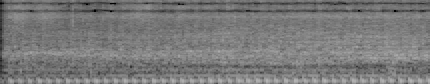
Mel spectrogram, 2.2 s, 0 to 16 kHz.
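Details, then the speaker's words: Mitsubishi Mirage after being flooded in a water crossing, oil still milky, only 1 liter added; low, choppy idle with a pulsing stumble; missing, suspected water in the muffler. "Could just be water in your muffler, eh? Yeah, it's missing. Yeah, it needs a good run."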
